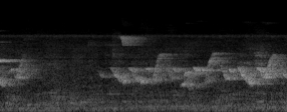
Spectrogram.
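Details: Greater green leafbird song of long, continuous phrases: a faint opening, then loud rising and falling whistled notes in a looping, wavy pattern, repeated about every half second over background hiss.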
